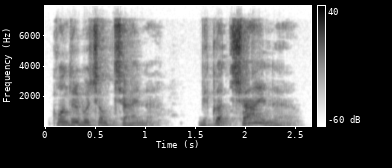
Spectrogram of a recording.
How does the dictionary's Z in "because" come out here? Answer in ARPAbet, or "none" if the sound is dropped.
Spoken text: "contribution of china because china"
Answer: none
